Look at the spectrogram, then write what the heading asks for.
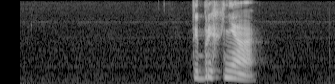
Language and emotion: Russian, angry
